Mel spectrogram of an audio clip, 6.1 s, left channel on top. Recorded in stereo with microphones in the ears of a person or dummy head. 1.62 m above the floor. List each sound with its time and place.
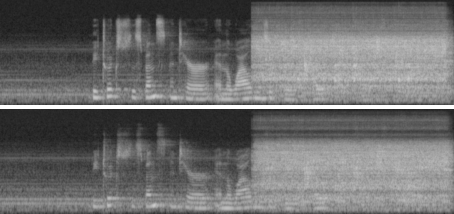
1.2 s a woman speaking: 60° left (ahead or behind), 1.0 m
3.4 s frying: 55° left (ahead or behind), 5.5 m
